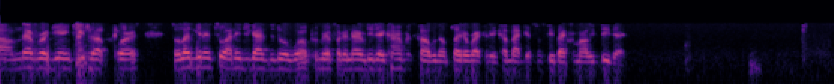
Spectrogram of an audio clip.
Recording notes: The Nerve Djs Bi-Weekly Industry Conference Call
